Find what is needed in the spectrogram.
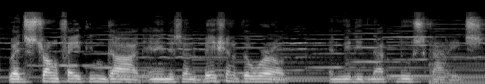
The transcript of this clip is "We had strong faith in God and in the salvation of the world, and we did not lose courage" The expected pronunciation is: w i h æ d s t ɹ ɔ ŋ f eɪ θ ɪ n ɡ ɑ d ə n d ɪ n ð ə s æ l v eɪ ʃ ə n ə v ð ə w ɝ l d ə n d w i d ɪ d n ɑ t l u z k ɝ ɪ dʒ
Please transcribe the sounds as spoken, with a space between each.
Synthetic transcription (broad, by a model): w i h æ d s t ɹ ɔ ŋ f eɪ θ ɪ n ɡ ɑ d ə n ɪ n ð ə s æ l v eɪ ʃ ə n ə v ð ə w ɝ l d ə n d w i d ɪ d n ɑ t l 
